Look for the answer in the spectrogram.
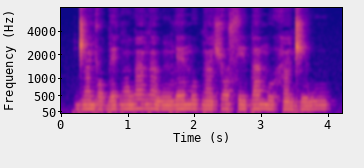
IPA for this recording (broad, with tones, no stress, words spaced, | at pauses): d͡ʒã˧jɔ˨bɛ˨˦ ɡɔ̃˧wã˦ɡã˦˨ wũ˨lɛ˧mo˧ ɡã˧ʃɔ˦ se˧ba˦mo˧ hã˧d͡ʒe˧ wu˦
